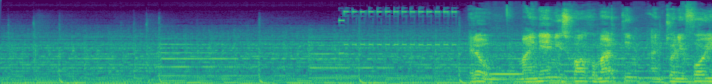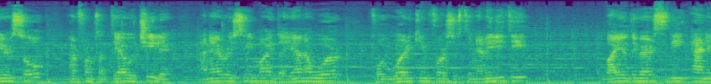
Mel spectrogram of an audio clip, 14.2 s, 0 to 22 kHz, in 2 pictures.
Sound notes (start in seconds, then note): 3.4 phone rings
